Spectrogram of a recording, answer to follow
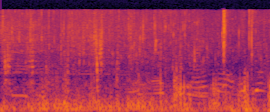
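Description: Low wind rumble on the microphone, with water sloshing and faint voices behind it.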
